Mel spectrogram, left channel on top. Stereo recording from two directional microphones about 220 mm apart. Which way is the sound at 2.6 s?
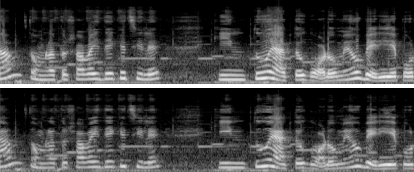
10° left (ahead or behind).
